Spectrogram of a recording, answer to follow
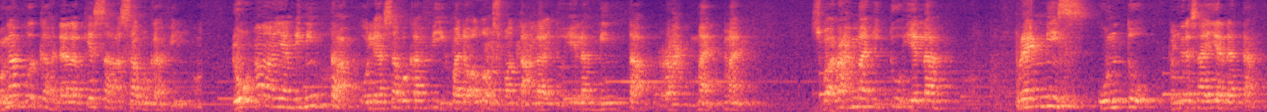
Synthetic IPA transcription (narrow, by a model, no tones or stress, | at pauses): məŋãpəkahdalamkesaɦasabukafḭ | doʔãjaŋdimĩnt̪aʔolɛhasabukafikəpadaalːɔhsumanat̪a̰alait̪uialahmĩnt̪aʔrahmãt̪̚mãt̪̚ | səbap̚rahmãt̪̚it̪uijalah | pɾemisunt̪ʊk̚pəɲələsajandat̪a̰ŋ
